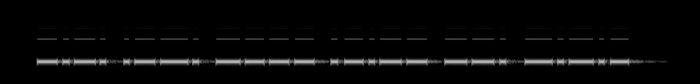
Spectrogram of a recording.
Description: Morse code (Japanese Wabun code), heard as a keyed tone, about 21 wpm, 1080 Hz. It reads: ニツコテリサ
